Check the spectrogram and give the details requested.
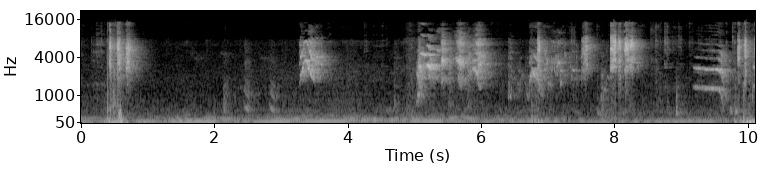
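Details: Budgies chattering with repeated bursts of high, scratchy chirps and squawks every second or two, some warbled and some clipped, ending with a quick stuttering series of rising notes; light clicks and taps in between.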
